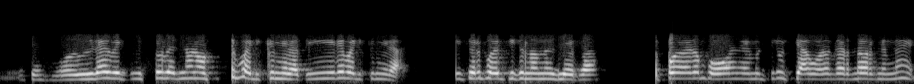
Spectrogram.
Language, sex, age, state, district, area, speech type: Malayalam, female, 60+, Kerala, Kasaragod, rural, conversation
